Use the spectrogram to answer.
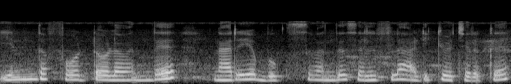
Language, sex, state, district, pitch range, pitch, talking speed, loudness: Tamil, female, Tamil Nadu, Kanyakumari, 200-235 Hz, 215 Hz, 105 wpm, -18 LUFS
